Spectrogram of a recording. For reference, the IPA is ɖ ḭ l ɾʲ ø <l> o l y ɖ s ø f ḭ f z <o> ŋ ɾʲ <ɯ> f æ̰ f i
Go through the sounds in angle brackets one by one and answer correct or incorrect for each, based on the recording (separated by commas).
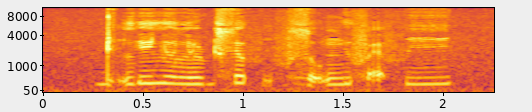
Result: incorrect, incorrect, correct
